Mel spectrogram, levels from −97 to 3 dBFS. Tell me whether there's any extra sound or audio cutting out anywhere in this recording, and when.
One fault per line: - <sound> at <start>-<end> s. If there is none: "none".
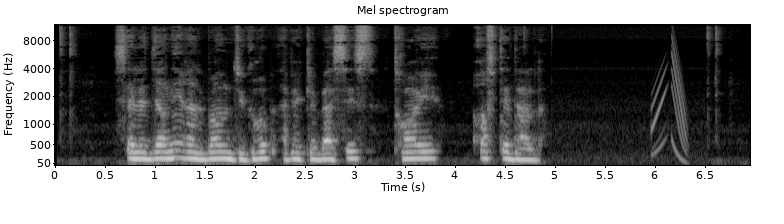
- chirp at 6.0-6.4 s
